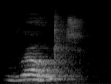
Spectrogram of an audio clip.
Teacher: We Don't pronounce this W so it's as if it's starting with the r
